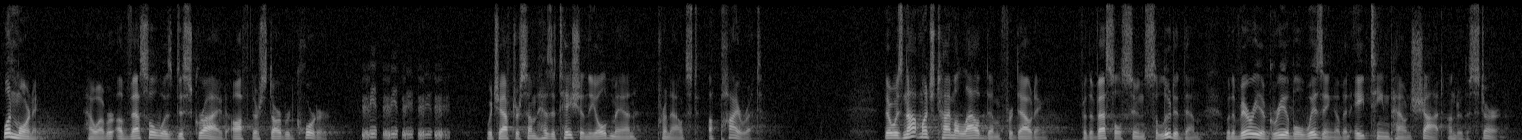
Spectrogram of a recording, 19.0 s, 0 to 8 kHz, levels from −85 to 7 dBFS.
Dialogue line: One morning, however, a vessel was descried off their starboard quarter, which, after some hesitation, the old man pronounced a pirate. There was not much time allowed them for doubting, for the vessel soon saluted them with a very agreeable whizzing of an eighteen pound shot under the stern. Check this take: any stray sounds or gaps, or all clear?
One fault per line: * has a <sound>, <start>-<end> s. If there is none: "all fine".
* has a laugh, 4.5-5.6 s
